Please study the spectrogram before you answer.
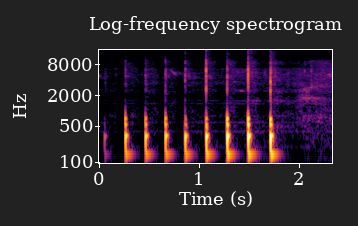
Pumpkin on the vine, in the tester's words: if you knock on it and it sounds like knocking on someone's front door it's nice and Hollow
